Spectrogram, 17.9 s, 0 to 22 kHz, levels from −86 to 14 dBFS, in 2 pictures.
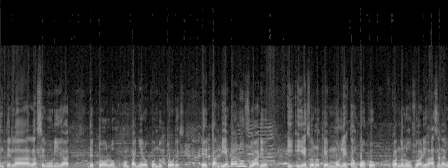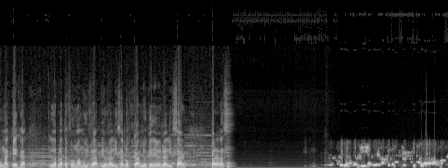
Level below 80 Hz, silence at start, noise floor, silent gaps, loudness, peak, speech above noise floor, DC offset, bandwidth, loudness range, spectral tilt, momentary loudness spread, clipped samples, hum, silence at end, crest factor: -48 dBFS; 0 s; -46 dBFS; none; -13 LUFS; 0 dBFS; 34 dB; under 0.1%; 12 kHz; 6 LU; -5.5 dB/octave; 8 LU; under 0.1%; none; 0 s; 12 dB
